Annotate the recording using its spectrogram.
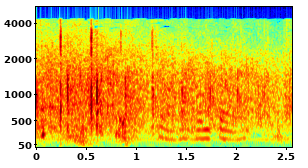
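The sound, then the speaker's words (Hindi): A few scattered audience claps at a panel discussion in the opening second, sharp and fairly quiet, then fading out as people keep talking in the background. “देखिए, तो सभी अपने लिए ताली बजाएंगे।”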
